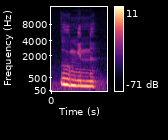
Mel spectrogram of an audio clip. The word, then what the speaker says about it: ugn: So GN, you actually pronounce the first thing as an NG and then another N. – Yes, like oven. Ugn.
